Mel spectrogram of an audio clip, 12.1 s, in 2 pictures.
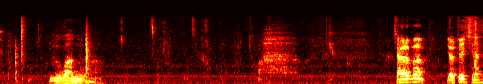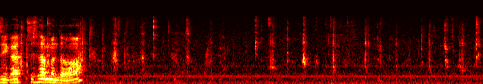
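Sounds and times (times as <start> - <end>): faint steady hum: 0.0 - 12.0
wet chewing clicks: 1.5 - 3.2, 5.8 - 12.0.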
